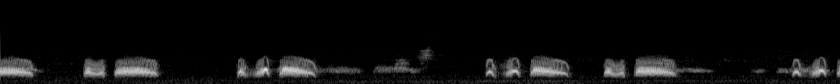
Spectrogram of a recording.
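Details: Spotted dove used as a decoy to provoke rival doves, giving low, hoarse cooing phrases in quick doubled and tripled bursts separated by short pauses, with a few softer trailing coos; no other sounds.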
